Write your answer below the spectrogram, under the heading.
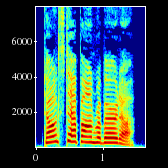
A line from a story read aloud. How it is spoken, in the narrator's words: her mother called out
